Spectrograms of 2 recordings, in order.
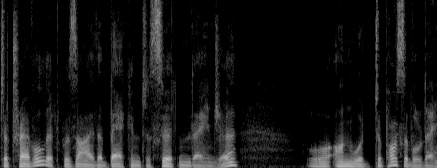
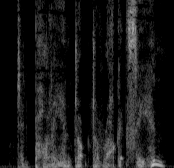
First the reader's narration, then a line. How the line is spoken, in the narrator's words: Beatrix whispered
